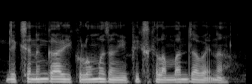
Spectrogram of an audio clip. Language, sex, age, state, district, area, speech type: Bodo, male, 18-30, Assam, Baksa, rural, spontaneous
